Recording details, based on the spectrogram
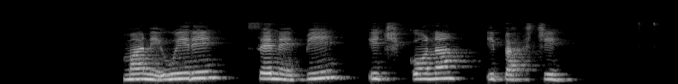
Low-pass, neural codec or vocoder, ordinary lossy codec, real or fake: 7.2 kHz; none; AAC, 64 kbps; real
